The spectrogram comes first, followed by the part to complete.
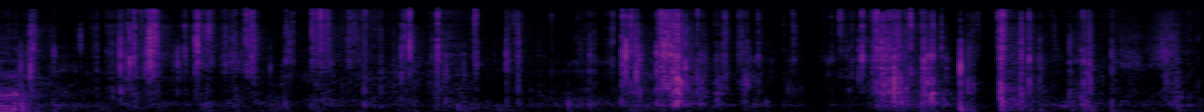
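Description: A trading-card pack wrapper being torn open and crinkled in the hands, a run of irregular crackles.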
